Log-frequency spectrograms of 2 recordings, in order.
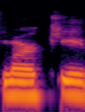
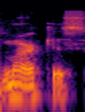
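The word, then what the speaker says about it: Marquess: late to say I know this can't be pronounced Marquee but how do you pronounce it and so he very kindly told me it was Marcus I was able to and it's even better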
